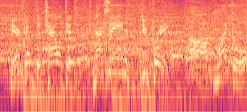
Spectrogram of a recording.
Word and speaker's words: Dupree: Here comes the talented Maxine Dupree. Michael, it's pronounced Dupree.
